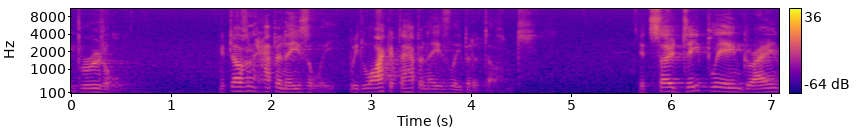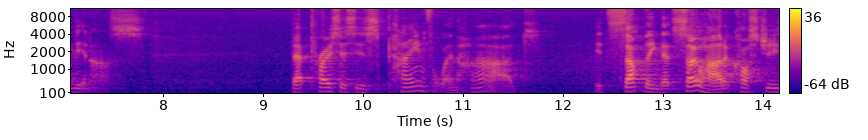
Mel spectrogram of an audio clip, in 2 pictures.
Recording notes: Preached at Wollongong Christian Reformed Church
